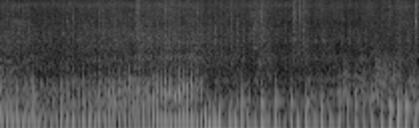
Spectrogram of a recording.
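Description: Motor scooter engine running while it is ridden, a steady low drone whose upper tone thins out about two seconds in.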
